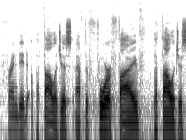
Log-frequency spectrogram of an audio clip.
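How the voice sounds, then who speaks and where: The man has a normal speaking voice with fairly low pitch. His intonation is fairly even and his pace moderate. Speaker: author and motivational speaker; person who stutters, in recovery. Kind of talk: live talk to an audience.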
